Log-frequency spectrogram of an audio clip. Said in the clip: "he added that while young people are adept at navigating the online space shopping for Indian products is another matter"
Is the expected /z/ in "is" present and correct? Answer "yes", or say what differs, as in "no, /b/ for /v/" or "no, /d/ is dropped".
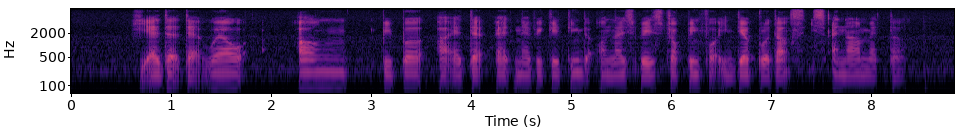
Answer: no, /s/ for /z/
